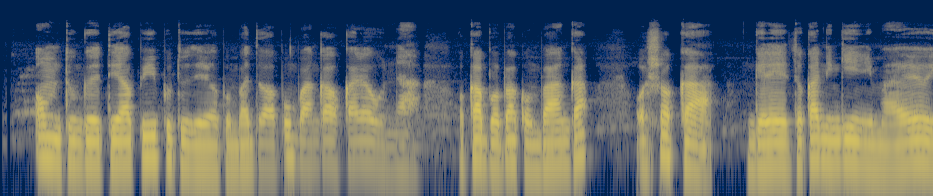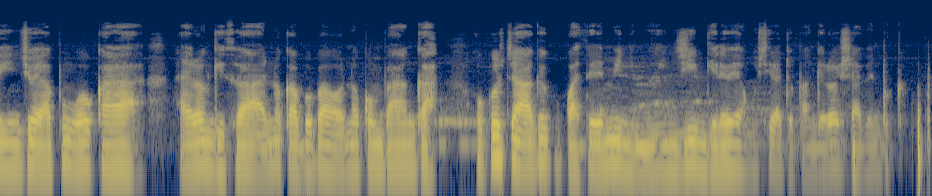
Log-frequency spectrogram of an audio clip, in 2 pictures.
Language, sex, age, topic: Oshiwambo, male, 18-24, finance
